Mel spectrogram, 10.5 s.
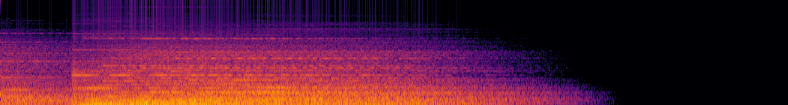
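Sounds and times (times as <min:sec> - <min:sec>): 
ambient atmosphere: 0:00.0 - 0:07.7.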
